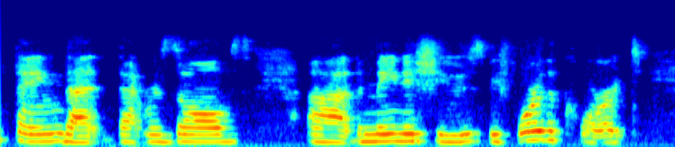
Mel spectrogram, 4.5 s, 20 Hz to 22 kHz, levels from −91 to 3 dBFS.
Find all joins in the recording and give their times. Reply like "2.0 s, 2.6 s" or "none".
none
